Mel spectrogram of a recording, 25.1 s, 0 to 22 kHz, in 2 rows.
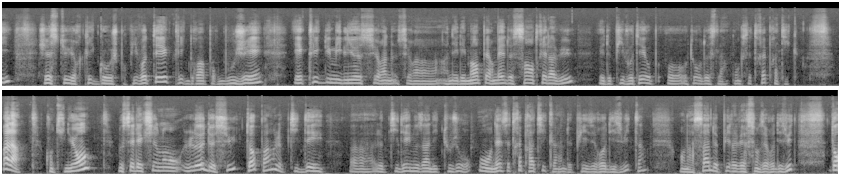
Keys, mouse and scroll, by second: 0.3 click, 1.3-3.9 drag, 2.4-3.9 right drag, 6.1 middle click, 7.0-10.7 drag, 10.8-11.7 right drag, 12.1 click, 15.4 click, 16.0 click, 18.5-20.1 drag.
